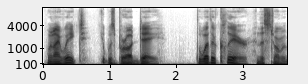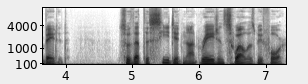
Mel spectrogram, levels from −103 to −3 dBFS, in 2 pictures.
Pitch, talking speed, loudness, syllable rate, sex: 100 Hz, 205 wpm, -18 LUFS, 5.4 syllables/s, male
